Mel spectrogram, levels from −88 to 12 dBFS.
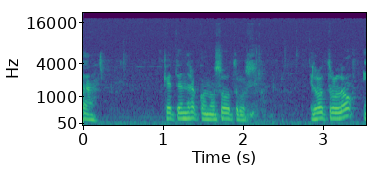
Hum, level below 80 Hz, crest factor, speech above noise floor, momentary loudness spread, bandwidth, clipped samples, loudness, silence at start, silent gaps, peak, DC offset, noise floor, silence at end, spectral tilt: none; -46 dBFS; 16 dB; 25 dB; 13 LU; 18 kHz; under 0.1%; -17 LUFS; 0 s; none; -2 dBFS; under 0.1%; -41 dBFS; 0 s; -6.5 dB/octave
